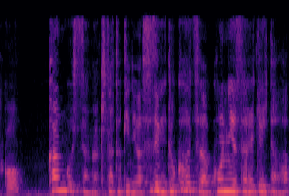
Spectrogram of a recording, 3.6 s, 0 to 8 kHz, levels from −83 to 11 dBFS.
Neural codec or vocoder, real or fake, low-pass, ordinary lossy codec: codec, 44.1 kHz, 7.8 kbps, Pupu-Codec; fake; 7.2 kHz; MP3, 64 kbps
